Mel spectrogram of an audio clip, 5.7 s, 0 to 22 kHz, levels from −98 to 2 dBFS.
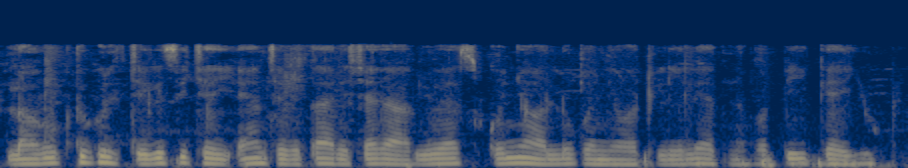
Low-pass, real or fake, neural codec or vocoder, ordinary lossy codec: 7.2 kHz; real; none; AAC, 48 kbps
